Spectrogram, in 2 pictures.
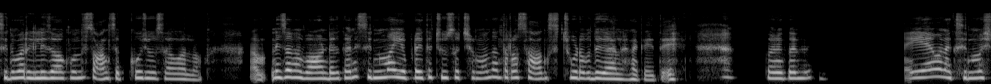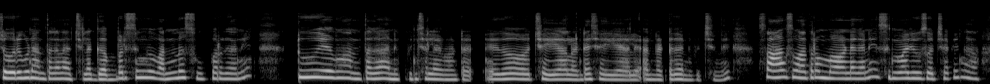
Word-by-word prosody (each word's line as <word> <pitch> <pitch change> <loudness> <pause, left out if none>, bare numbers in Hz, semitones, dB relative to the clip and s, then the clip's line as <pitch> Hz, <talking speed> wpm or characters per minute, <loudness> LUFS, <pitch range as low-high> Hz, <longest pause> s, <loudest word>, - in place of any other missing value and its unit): Cinema 300 +1 +3
release 290 0 +5
అవ్వక 290 0 +1
ముందు 300 +2 0
songs 280 -1 -1
ఎక్కువ 290 +3 -2
చూసేవాళ్ళం. 250 -5 -3 0.5
ఆహ్, - - -2
నిజంగా 320 -1 +5
బాగుండేది. 270 0 +3
కానీ 320 +3 +2
సినిమా 320 +2 +4
ఎప్పుడైతే 300 +1 +2
చూసొచ్చామో, 300 -2 0
దాని 330 -1 -1
తర్వాత 310 0 +1
సాంగ్స్ 270 +2 -1
చూడబుద్ది 280 -2 +2
కాలే 250 -2 +2
నాకైతే. 210 -1 -5 1.0
కొన్ని, 280 -1 +3
కొన్ని 285 +1 +1 1.2
ఏమో 350 +2 +2
నాకు 300 -1 0
సినిమా 295 0 +2
స్టోరీ 290 -1 +4
కూడా 300 -1 +2
అంతగా 265 0 -2
నచ్చల. 245 -1 -2
'గబ్బర్ 235 +5 -1
సింగ్ 315 -1 +1
1' 280 +5 +1
సూపర్ 265 0 -5
గాని. 280 +8 -4 0.5
టూ 330 - +5 0.2
ఏమో 300 -1 +1
అంతగా 260 +1 -1
అనిపించలే 245 0 -2
అనమాట. 225 -1 -5 0.3
ఏదో 245 +1 +1 0.3
చేయాలంటే 230 -1 -1
చేయాలి 215 -2 -3
అన్నట్టుగా 225 +1 -3
అనిపించింది. 215 +2 -10 0.4
సాంగ్స్ 325 +1 +4
మాత్రం 315 +1 +1
బాగుండే 270 0 +1
గాని, 330 +5 -4
సినిమా 280 -1 0
చూసి 275 0 -2
వచ్చాక 270 +4 -8
ఇంకా 285 -4 -4
275 Hz, 155 wpm, -25 LUFS, 245-300 Hz, 1.2 s, release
